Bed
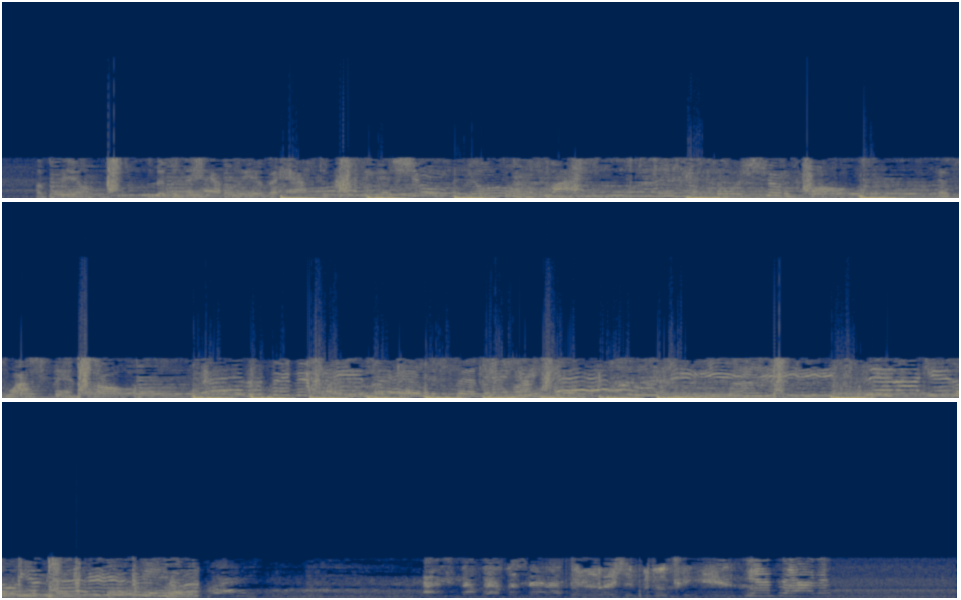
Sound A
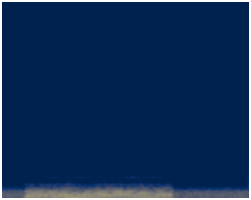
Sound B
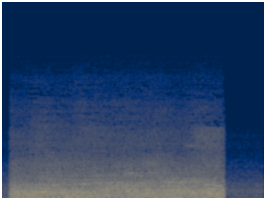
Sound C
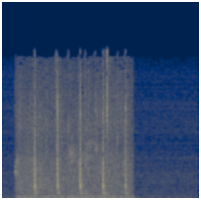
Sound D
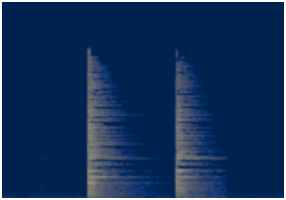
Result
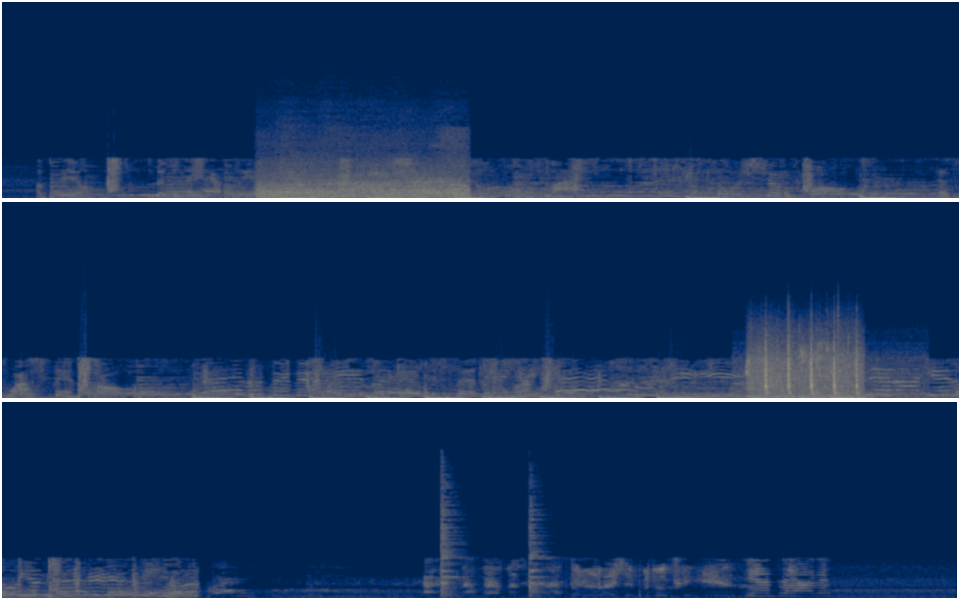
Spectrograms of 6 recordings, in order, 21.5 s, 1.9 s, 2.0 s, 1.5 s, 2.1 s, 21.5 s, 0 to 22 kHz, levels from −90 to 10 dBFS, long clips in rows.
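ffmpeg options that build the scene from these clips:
ffmpeg -i bed.wav -i cue0.wav -i cue1.wav -i cue2.wav -i cue3.wav -filter_complex "[0:a]volume=-16.5dB[link_01];[3:a]lowpass=frequency=5500:width=0.5412,lowpass=frequency=5500:width=1.3066[link_02];[2:a]atrim=end=1.96,asetpts=PTS-STARTPTS,volume=-8.5dB,afade=type=in:duration=0.1,afade=type=out:start_time=1.86:duration=0.1,adelay=1840[link_03];[link_02]atrim=end=1.48,asetpts=PTS-STARTPTS,volume=-0.5dB,afade=type=in:duration=0.004:curve=hsin,afade=type=out:start_time=1.476:duration=0.004:curve=hsin,adelay=12660[link_04];[4:a]atrim=end=2.12,asetpts=PTS-STARTPTS,volume=-17.5dB,afade=type=in:duration=0.004:curve=hsin,afade=type=out:start_time=2.116:duration=0.004:curve=hsin,adelay=749700S[link_05];[link_01][link_03][link_04][link_05]amix=inputs=4:normalize=0" out.wav

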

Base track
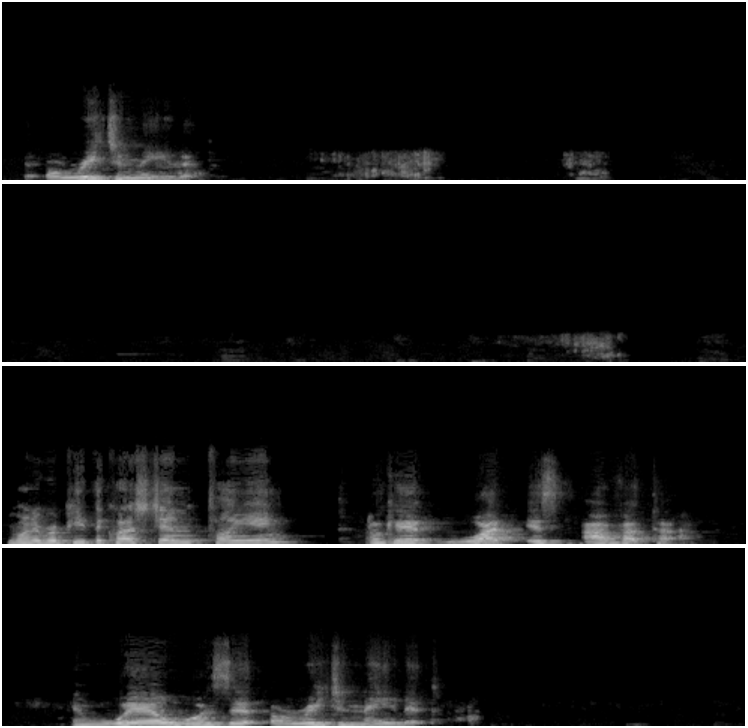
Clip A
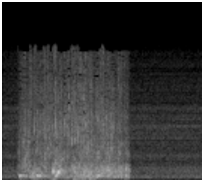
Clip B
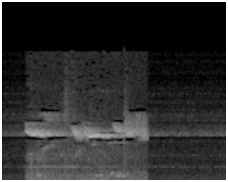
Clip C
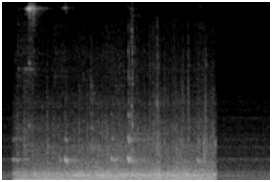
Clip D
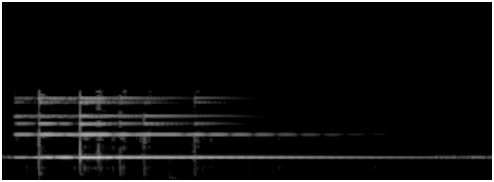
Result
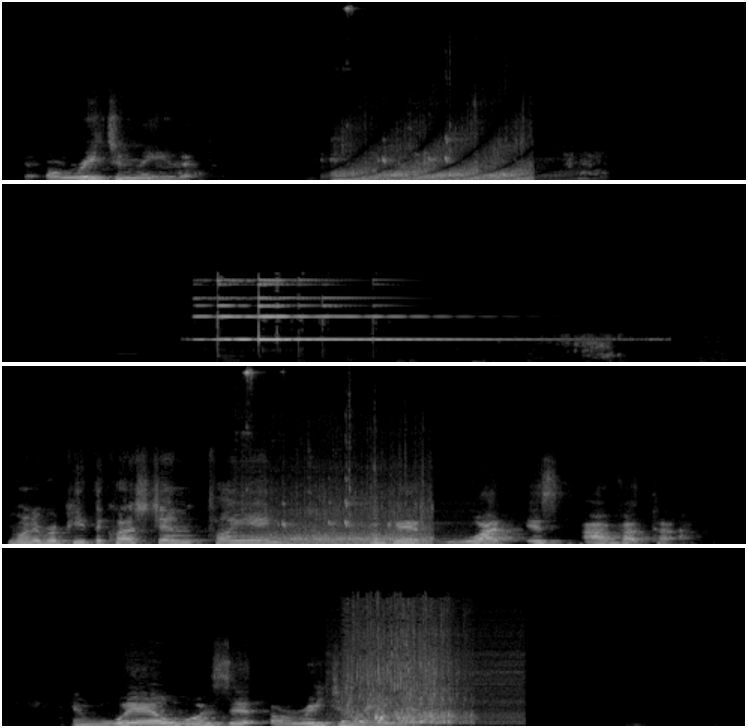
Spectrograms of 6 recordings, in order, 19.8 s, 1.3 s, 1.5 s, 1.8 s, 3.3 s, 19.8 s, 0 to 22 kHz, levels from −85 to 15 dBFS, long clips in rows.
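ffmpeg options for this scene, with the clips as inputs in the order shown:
ffmpeg -i bed.wav -i cue0.wav -i cue1.wav -i cue2.wav -i cue3.wav -filter_complex "[3:a]asplit=2[link_01][link_02];[0:a]volume=-11dB[link_03];[link_01]asplit=2[link_04][link_05];[link_05]afreqshift=2.7[link_06];[link_04][link_06]amix=inputs=2:normalize=1[link_07];[link_02]highshelf=frequency=4800:gain=7.5[link_08];[1:a]aecho=1:1:151:0.282[link_09];[link_07]atrim=end=1.78,asetpts=PTS-STARTPTS,volume=-16.5dB,afade=type=in:duration=0.004:curve=hsin,afade=type=out:start_time=1.776:duration=0.004:curve=hsin,adelay=2120[link_10];[4:a]atrim=end=3.26,asetpts=PTS-STARTPTS,volume=-6dB,afade=type=in:duration=0.004:curve=hsin,afade=type=out:start_time=3.256:duration=0.004:curve=hsin,adelay=6150[link_11];[link_08]atrim=end=1.78,asetpts=PTS-STARTPTS,volume=-16.5dB,afade=type=in:duration=0.004:curve=hsin,afade=type=out:start_time=1.776:duration=0.004:curve=hsin,adelay=11370[link_12];[link_09]atrim=end=1.33,asetpts=PTS-STARTPTS,volume=-9.5dB,afade=type=in:duration=0.004:curve=hsin,afade=type=out:start_time=1.326:duration=0.004:curve=hsin,adelay=17030[link_13];[link_03][link_10][link_11][link_12][link_13]amix=inputs=5:normalize=0" out.wav

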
